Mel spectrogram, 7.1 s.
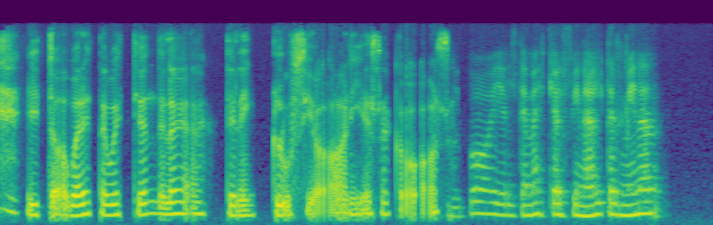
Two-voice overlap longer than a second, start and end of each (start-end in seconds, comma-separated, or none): none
